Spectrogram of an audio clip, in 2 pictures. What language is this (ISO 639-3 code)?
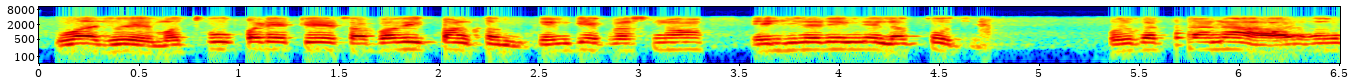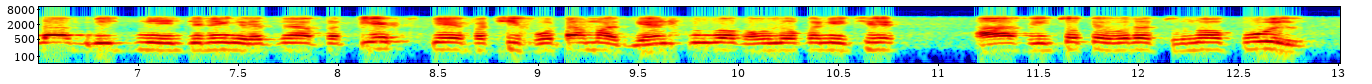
guj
